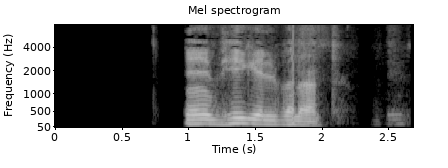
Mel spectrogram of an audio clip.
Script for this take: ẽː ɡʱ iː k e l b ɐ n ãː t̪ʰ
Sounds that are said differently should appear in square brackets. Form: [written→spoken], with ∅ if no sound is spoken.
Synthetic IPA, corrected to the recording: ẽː [ɡʱ→bʱ] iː [k→ɡ] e l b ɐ n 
